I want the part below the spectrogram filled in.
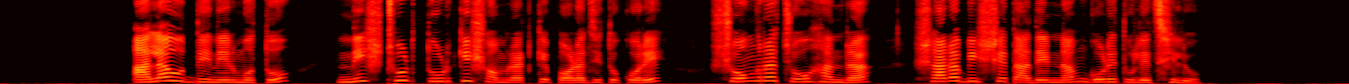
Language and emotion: Bengali, neutral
